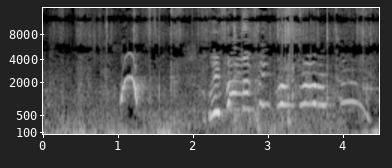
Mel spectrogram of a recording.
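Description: A young girl's voice: a short high squeal that rises and falls about a second in, then sing-song voice sounds with held notes through the second half.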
